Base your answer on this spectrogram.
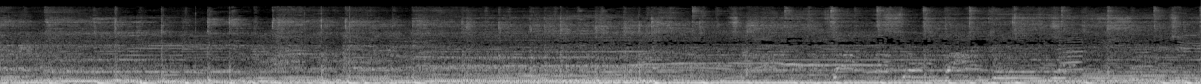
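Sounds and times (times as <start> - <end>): live rock band playing loudly: 0.0 - 12.0.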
